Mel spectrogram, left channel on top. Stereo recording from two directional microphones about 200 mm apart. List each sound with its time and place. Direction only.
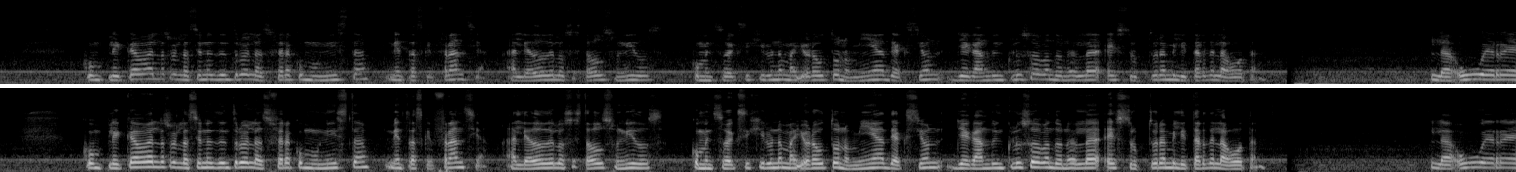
0.9 s a man's voice: 55° right (ahead or behind)
14.3 s speech: 25° right (ahead or behind)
